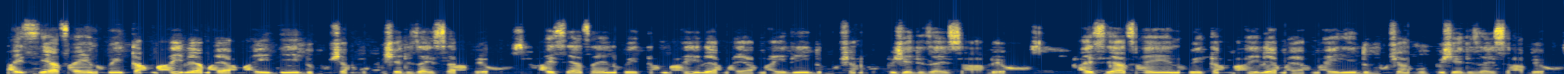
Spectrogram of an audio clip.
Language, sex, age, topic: Gamo, male, 18-24, government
